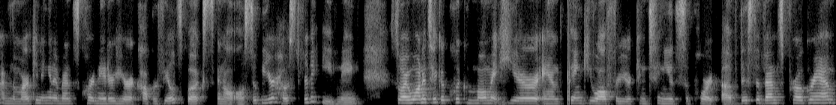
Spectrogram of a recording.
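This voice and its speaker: Speaking at a fairly quick pace with hardly any pauses, a woman uses an unremarkable speaking voice at a medium pitch with ordinary pitch variation, captured in a very clean recording over a silent background. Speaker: bookstore events host. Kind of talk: event introduction.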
